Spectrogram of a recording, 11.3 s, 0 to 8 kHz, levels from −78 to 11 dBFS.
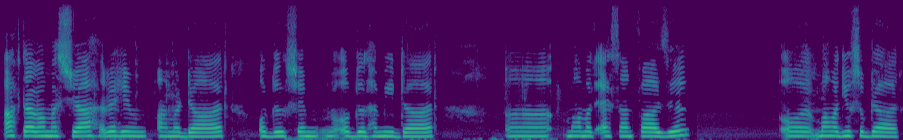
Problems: none marked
